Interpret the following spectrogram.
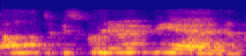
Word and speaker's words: Colombia: But then I said, well, then why are you pronouncing it Colombia when it's Colombia?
